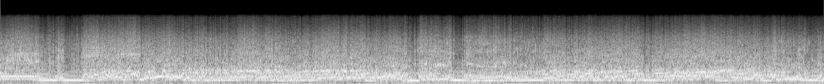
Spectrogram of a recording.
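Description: Live noise-rock band recorded on an overloaded camera microphone right in front of the bass. Heavily distorted, clipped playing, with a held low bass note that breaks off and returns over a dense din of the other instruments.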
